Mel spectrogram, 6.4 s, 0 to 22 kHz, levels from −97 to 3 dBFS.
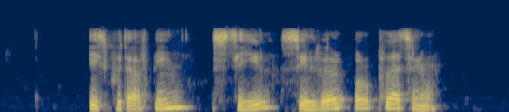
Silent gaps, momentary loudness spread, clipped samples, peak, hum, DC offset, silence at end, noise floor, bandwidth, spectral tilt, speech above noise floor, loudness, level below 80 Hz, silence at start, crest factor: none; 7 LU; under 0.1%; -2 dBFS; none; under 0.1%; 0.9 s; -83 dBFS; 7.6 kHz; -4.5 dB/octave; 67 dB; -16 LUFS; -52 dBFS; 1.15 s; 14 dB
